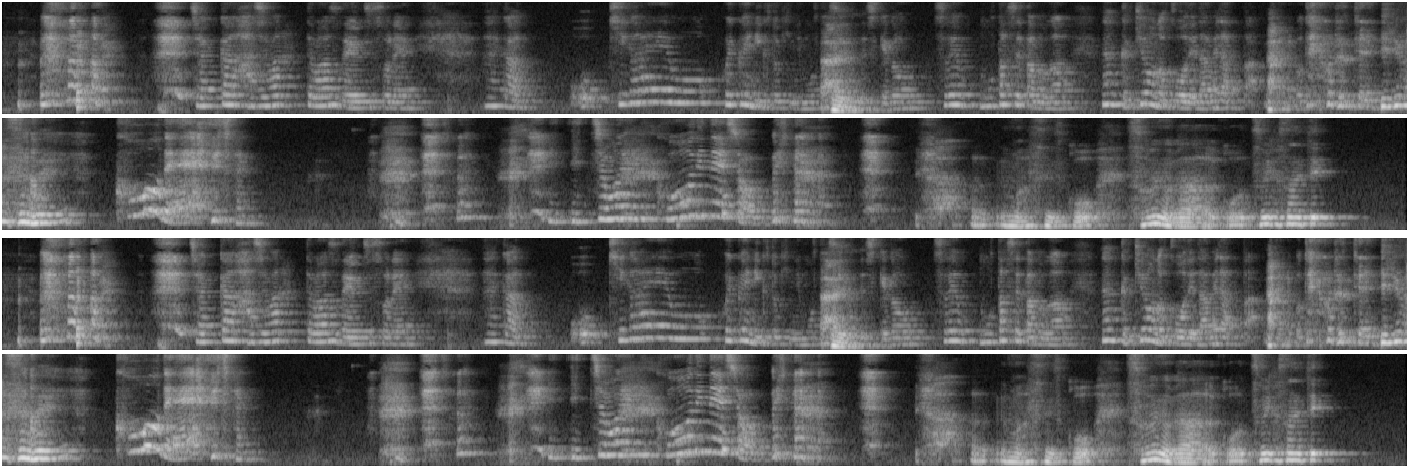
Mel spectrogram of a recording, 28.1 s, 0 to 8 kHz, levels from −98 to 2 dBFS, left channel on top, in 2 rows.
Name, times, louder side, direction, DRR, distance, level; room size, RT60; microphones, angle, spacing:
voice 1, 0.4-1.0 1.5-5.3 5.7-13.8 14.2-14.4 15.2-16.5 17.7-17.8 18.2-18.8 19.3-22.3 22.6-22.9 23.2-23.4, right 1 dB, 65° right, -1 dB, 2.6 m, -32 dB
voice 2, 8.2-8.6 12.6-12.8 13.8-14.7 17.8-18.1 19.0-19.4 20.2-20.6 22.0-22.3 23.3-27.2, right 1 dB, 35° right, 4 dB, 0.6 m, -23 dB
13.0 x 4.5 x 4.0 m, 0.67 s
head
